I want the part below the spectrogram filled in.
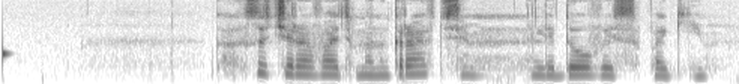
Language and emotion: Russian, sad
